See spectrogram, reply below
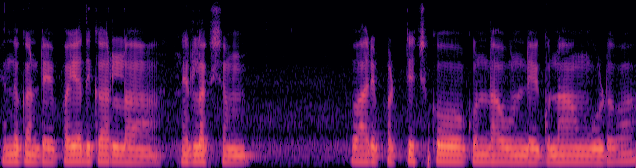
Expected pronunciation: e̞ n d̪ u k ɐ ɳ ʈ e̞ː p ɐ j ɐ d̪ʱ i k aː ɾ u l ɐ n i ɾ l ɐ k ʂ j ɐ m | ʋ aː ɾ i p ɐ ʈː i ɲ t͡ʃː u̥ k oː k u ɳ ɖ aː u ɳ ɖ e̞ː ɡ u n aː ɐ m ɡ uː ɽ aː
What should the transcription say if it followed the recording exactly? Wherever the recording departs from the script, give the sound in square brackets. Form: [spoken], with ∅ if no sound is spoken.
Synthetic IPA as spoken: e̞ n d̪ u k ɐ ɳ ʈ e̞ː p ɐ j ɐ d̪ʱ i k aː ɾ u l ɐ n i ɾ l ɐ k ʂ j ɐ m | ʋ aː ɾ i p ɐ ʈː i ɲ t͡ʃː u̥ k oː k u ɳ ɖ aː u ɳ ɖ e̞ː ɡ u n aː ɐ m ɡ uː ɽ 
